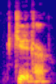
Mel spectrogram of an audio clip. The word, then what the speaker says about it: Judicar: for the Warhammer 40K joy toy uh judicar judicar I pronounced that wrong at the first part of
